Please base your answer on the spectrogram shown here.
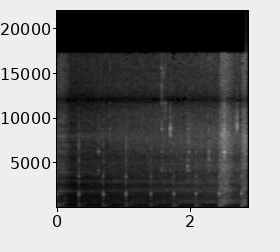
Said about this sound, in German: So, dann, liebe Zuhörer, dann können Sie jetzt mal hören, wie dieser wunderbare Cremant ins Glas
